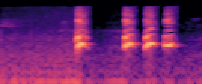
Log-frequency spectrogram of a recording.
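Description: A child imitating a dog's bark with the voice: four short, high barks, one about a second in and three quickly together near the end.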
